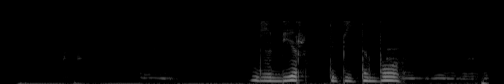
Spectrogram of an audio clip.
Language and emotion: Russian, angry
